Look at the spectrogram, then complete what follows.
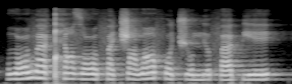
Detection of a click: present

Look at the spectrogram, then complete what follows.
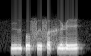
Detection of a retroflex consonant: present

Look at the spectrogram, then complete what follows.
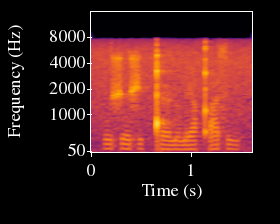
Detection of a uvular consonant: present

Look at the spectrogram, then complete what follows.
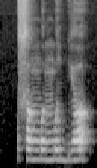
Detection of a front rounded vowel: absent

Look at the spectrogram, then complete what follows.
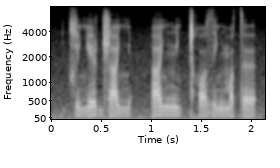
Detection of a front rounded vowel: absent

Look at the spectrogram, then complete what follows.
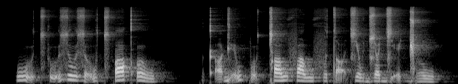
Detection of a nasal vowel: absent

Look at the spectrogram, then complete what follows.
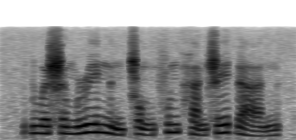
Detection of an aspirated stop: absent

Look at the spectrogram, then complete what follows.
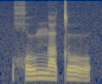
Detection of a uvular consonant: present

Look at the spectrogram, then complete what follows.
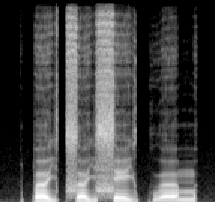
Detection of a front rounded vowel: absent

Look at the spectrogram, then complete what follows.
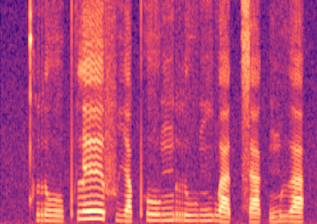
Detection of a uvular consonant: absent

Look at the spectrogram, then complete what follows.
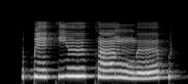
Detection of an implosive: present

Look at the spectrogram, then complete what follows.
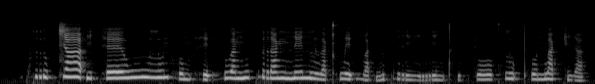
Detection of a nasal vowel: absent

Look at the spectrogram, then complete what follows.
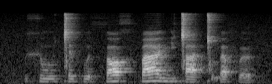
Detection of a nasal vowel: absent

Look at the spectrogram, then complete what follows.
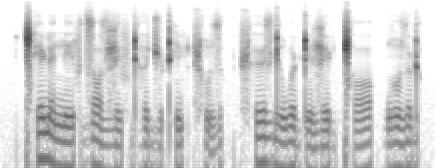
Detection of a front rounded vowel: present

